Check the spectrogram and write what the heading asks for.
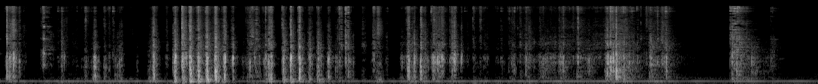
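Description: Crushed ice being scooped with a spoon from a plastic tub into a drinking glass: a run of quick clicks, scrapes and clinks, fastest about two seconds in, with a last clink near the end.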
